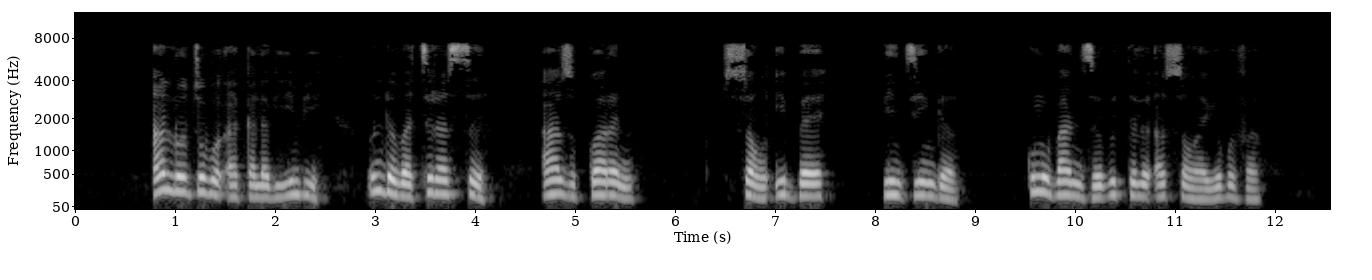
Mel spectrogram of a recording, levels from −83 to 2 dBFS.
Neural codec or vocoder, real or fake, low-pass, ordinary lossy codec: none; real; 7.2 kHz; AAC, 64 kbps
